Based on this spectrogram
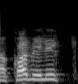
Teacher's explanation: الباء تقلقل لأنها ساكنة من حروف قطب جد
